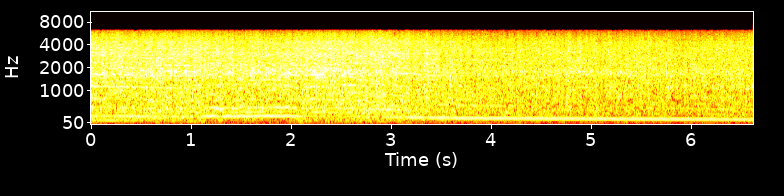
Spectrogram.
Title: Hayabusa misfires (ignition failure)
